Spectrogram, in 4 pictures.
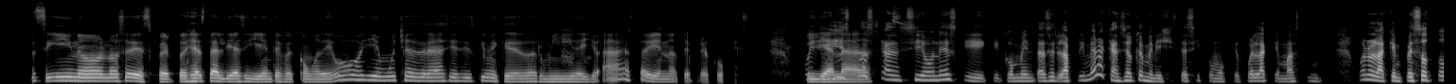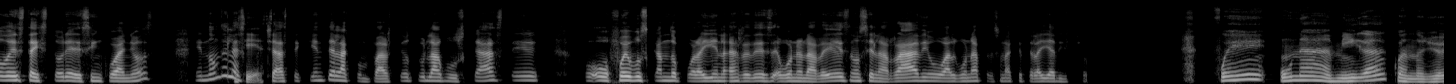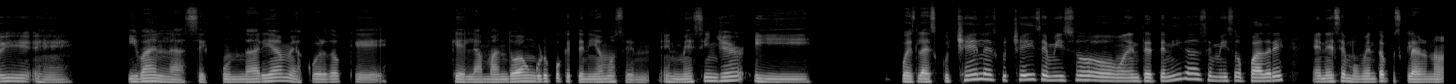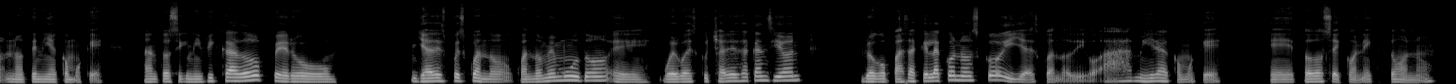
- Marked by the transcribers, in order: laughing while speaking: "ya"; chuckle
- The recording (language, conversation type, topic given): Spanish, podcast, ¿Qué canción asocias con tu primer amor?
